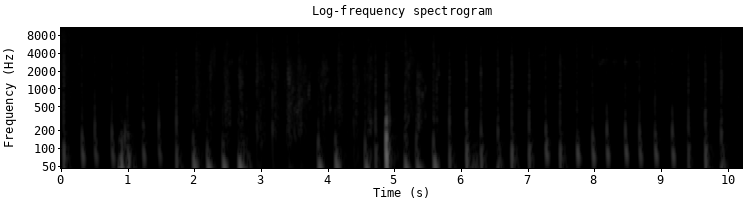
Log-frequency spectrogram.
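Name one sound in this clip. A goose's feet patter quickly and steadily along the ground.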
